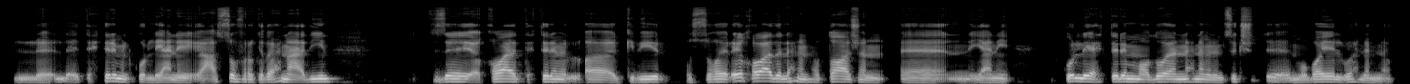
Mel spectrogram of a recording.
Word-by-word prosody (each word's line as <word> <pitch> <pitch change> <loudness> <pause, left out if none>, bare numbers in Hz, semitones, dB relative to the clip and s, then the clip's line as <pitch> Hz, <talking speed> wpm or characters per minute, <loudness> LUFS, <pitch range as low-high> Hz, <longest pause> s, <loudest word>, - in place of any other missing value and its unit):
ل - - -2 0.4
ل - - -3
تحترم 150 -2 +1
الكل؟ 115 -2 -3
يعني 105 -2 0
على - - -1
السفرة 125 -5 -1
كده 115 +1 -1
وإحنا 120 +1 +1
قاعدين، 130 +5 +2 0.9
زي 130 -2 +2
قواعد 130 0 +1
تحترم 130 -1 0
ال - - -4
آآ، 110 -1 0
الكبير 120 0 0 0.2
والصغير. 120 +2 -1
إيه 160 - +5
القواعد 145 -2 +3
اللي 135 0 +2
إحنا 135 -4 -2
نحطها 115 +3 -3
علشان 115 -5 -1 0.2
آآ، 95 -5 -2 0.2
يعني 95 -1 -2 0.5
كل 145 0 +4
يحترم 135 0 +3
موضوع 120 +2 +2
إن 120 0 +3
إحنا 125 -1 0
ما 115 - 0
نمسكش 110 - -3
الت 195 -1 -14
الموبايل 120 +2 +1
وإحنا 115 -3 -2
بناكل؟ - - -5
125 Hz, 155 wpm, -22 LUFS, 110-130 Hz, 0.9 s, إيه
